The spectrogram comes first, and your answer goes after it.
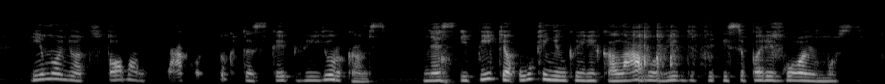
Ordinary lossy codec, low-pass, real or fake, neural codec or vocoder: MP3, 64 kbps; 7.2 kHz; fake; codec, 16 kHz, 16 kbps, FunCodec, trained on Chinese and English, 50 frames a second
